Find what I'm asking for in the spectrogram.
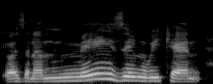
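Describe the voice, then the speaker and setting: A woman hosting a live show with a stuffy, hoarse voice from a cold, chatting upbeat with viewers over a video call. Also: deep voice, animated, a little slow, mellow. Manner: chatty, upbeat, reads viewer comments aloud. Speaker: show host. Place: hotel or conference venue, traveling.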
